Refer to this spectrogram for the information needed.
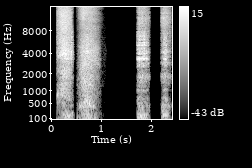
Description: Sfx_creature_snowstalker_standup_sniff_01.ogg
